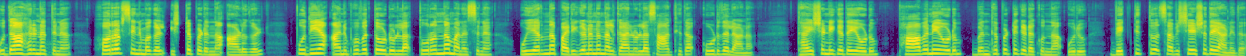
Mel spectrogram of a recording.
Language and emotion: Malayalam, neutral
